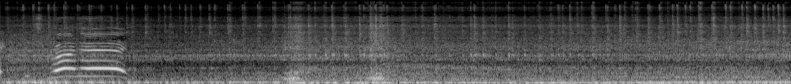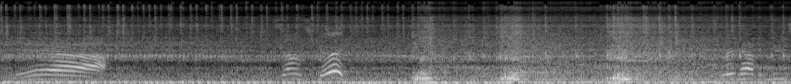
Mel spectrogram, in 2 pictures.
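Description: A snowmobile engine idles steadily with a low rumble, rising in a few quick revs, while a person speaks briefly nearby.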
